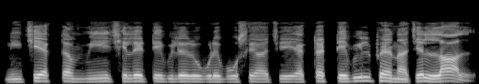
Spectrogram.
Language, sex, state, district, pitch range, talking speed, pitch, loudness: Bengali, male, West Bengal, Dakshin Dinajpur, 130-145 Hz, 165 wpm, 140 Hz, -17 LUFS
